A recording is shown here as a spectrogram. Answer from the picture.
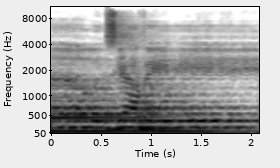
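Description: A man singing a worship chorus into a microphone, accompanied by sustained chords on a Yamaha electronic keyboard.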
